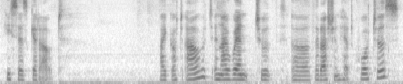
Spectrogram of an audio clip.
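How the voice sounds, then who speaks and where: A woman's voice: lowish voice, moderate pace, a little mellow, a little hiss or hum. Elderly woman telling her story. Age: 90s. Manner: vivid storytelling, acting out dialogue. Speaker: interviewee. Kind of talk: oral history testimony.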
